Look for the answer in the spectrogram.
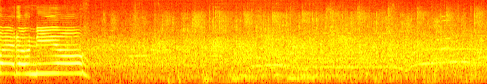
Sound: cheers and applause

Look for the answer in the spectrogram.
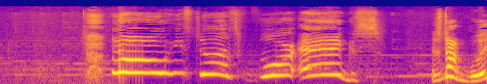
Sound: gasp

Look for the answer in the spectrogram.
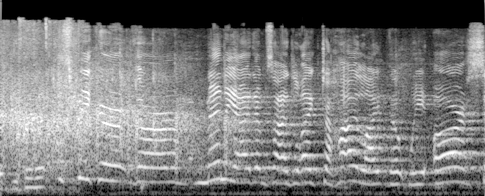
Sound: applause

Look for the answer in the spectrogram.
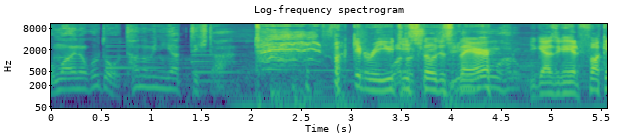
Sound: laughs

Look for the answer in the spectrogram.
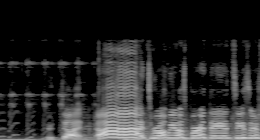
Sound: girl yells

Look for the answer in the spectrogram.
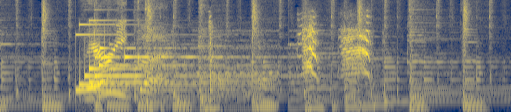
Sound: monkey sound

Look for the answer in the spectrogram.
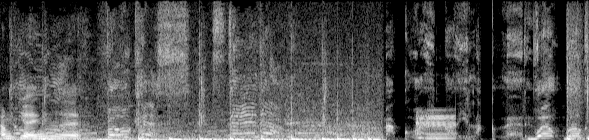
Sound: buzzer rings

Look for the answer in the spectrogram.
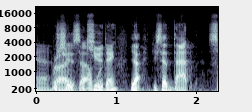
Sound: speaks Japanese

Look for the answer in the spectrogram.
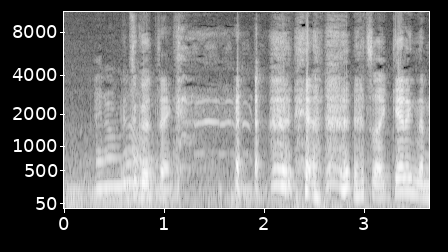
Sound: laughs

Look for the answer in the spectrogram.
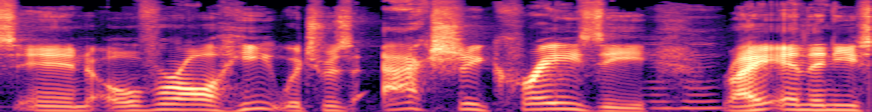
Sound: mmhmms

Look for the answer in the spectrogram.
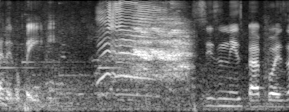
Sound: baby crying

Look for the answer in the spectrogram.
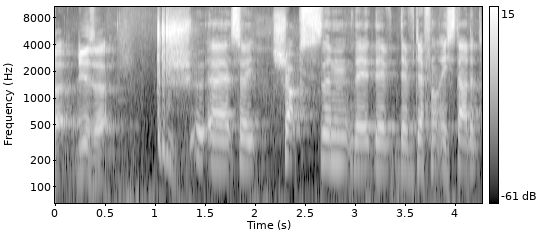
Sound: ddsssh

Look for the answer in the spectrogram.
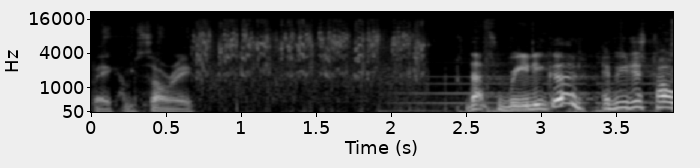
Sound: squeaking

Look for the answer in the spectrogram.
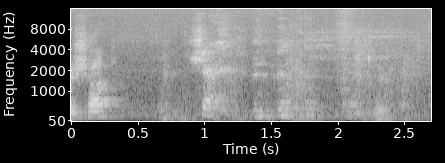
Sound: laugh

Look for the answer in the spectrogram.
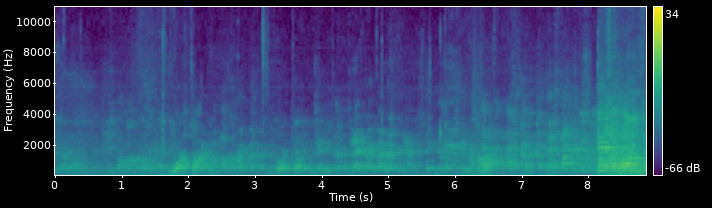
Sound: conversation din

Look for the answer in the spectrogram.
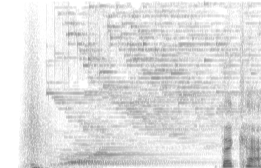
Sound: bells tinkling; image whooshing

